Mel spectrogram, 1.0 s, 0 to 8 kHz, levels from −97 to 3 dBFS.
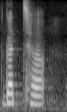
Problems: none marked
